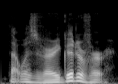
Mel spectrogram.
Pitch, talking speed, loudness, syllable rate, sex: 110 Hz, 305 wpm, -16 LUFS, 7.5 syllables/s, male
